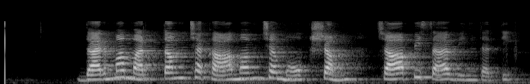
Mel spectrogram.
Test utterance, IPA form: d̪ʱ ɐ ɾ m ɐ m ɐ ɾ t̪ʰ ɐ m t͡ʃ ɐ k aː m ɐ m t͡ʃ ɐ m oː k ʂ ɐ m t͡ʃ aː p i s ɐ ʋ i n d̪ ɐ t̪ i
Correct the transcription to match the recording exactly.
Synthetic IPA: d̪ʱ ɐ ɾ m ɐ m ɐ ɾ t̪ ɐ m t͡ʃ ɐ k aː m ɐ m t͡ʃ ɐ m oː k ʂ ɐ m t͡ʃ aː p i s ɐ ʋ i n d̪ ɐ t̪ i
